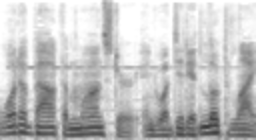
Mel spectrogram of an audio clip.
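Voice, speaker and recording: A man puts on a growling character voice, fairly low in pitch, at a moderate pace. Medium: machinima. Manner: nervous, eager.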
